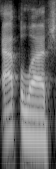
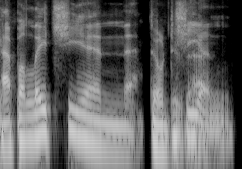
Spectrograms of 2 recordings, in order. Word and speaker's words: Appalachian: were texting with Jared yesterday they got the appalachin and apple stack cake in Joe's world it's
